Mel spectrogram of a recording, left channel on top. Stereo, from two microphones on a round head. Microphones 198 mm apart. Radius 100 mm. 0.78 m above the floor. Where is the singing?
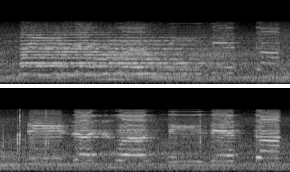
40° right (ahead or behind).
